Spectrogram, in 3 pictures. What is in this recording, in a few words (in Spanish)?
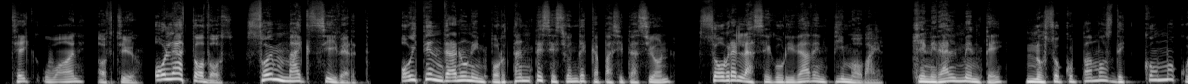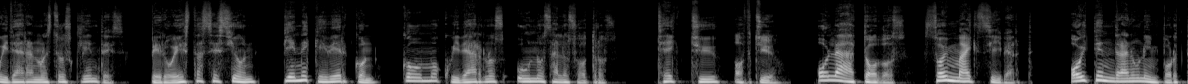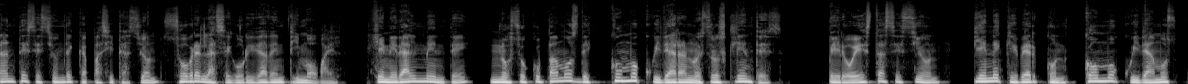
spanish latin american e-learning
